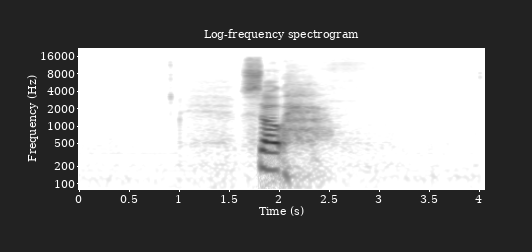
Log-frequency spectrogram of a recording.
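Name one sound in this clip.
A middle-aged man speaks briefly and loudly into a microphone.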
